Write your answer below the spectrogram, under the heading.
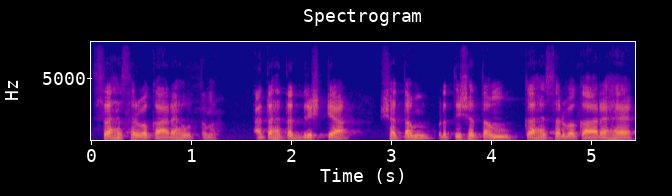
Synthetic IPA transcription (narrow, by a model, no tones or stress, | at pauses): sɐɦɐ̆sɐɾʋɐkaːɾɐɦɐut̪ːɐmɐ | ɐt̪ɐɦɐt̪ɐd̪ɾɪʂʈjaː | ʃɐt̪ɐmpɾɐt̪iʃɐt̪ɐmkɐɦɐ̆sɐɾʋɐkaːɾɐɦɐ̆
